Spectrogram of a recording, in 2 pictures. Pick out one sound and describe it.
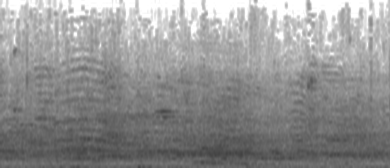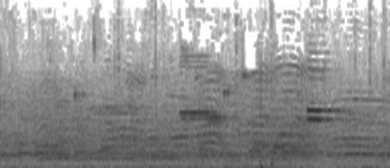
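A volleyball thumps off a player's arms.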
